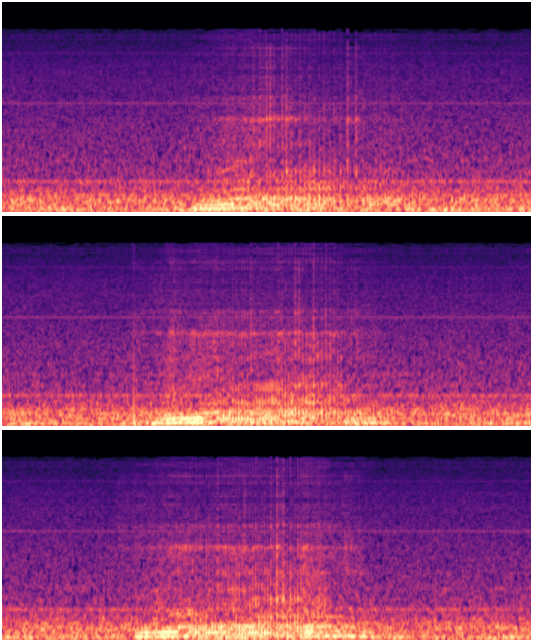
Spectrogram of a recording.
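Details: Person recorded snoring by a roommate: loud, low, rattling snores on three slow breaths in about ten seconds, each over a second long; heavy snoring during sleep.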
